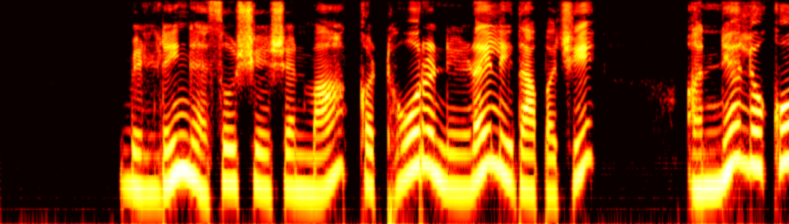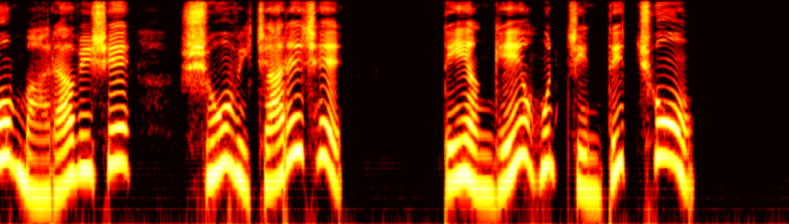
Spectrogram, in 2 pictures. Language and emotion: Gujarati, fearful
